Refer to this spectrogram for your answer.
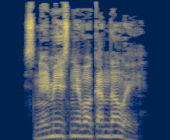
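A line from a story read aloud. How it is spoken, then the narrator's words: Rough guard's command. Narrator (Russian): грубо скомандовал один стражник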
